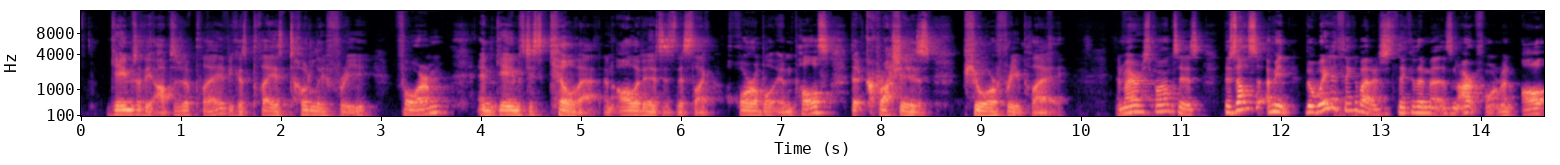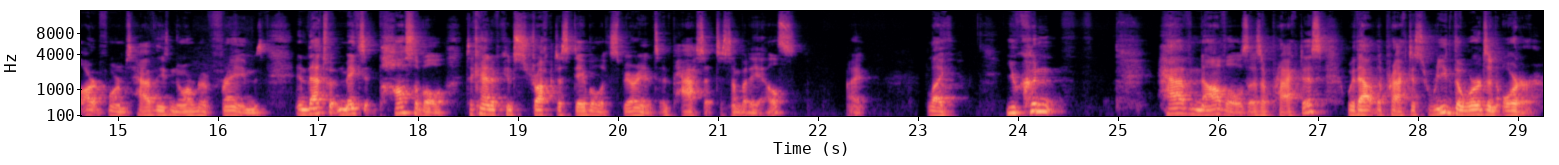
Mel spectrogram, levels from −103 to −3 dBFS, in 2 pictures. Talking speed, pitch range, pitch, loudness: 200 wpm, 100-155 Hz, 115 Hz, -26 LUFS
